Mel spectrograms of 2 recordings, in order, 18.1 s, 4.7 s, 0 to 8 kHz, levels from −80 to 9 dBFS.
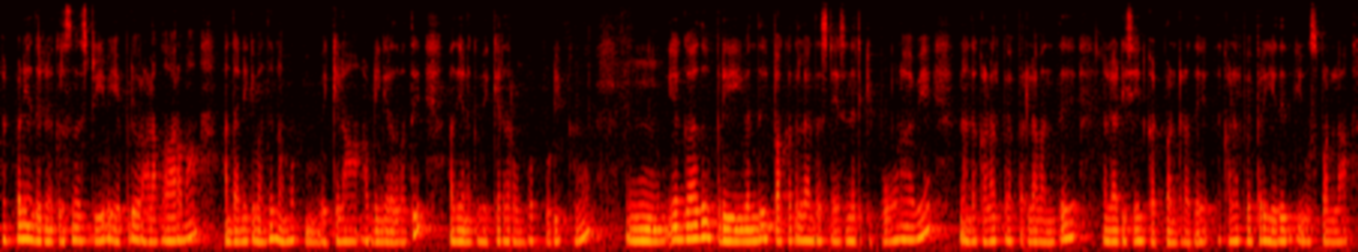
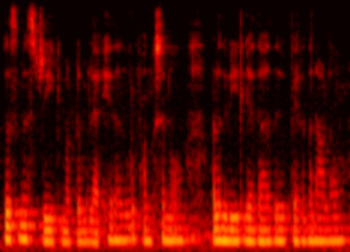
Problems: none marked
